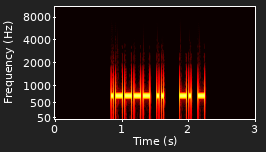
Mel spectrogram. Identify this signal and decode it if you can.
Morse code, heard as a keyed tone, about 35 wpm, 700 Hz. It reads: 1I NT
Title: Winter Field Day Exchanges Encore 35wpm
